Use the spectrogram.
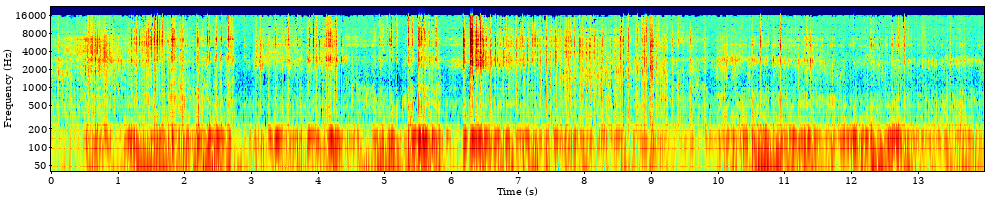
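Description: Two thin wooden sticks, held by long nails, scrape across a hollow black metal mesh microphone grille. The result is continuous scratchy, rasping friction over a steady low hum, with brief bright streaks where the sticks catch the mesh. The loudness swells and dips across the clip without clear separate hits.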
